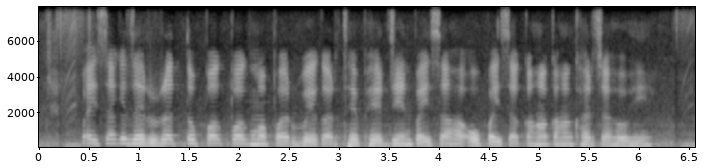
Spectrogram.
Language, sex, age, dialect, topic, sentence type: Chhattisgarhi, female, 18-24, Eastern, banking, statement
